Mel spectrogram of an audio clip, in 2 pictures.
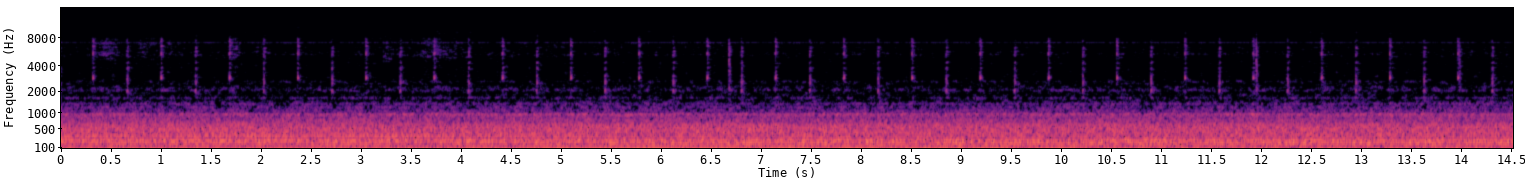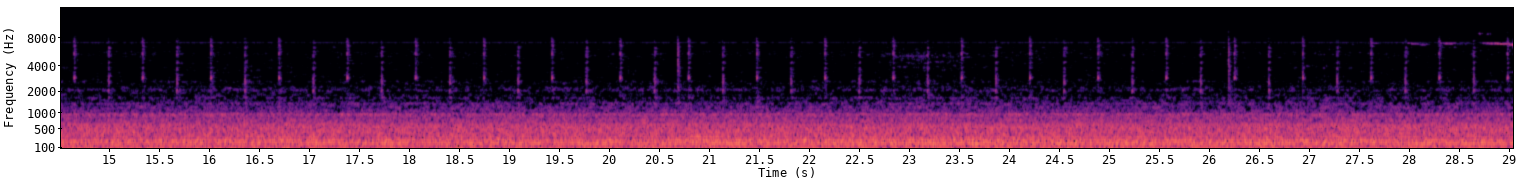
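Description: A car idling while stopped, heard from inside the cabin as a steady low hum, with the turn-signal indicator ticking evenly a couple of times a second.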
